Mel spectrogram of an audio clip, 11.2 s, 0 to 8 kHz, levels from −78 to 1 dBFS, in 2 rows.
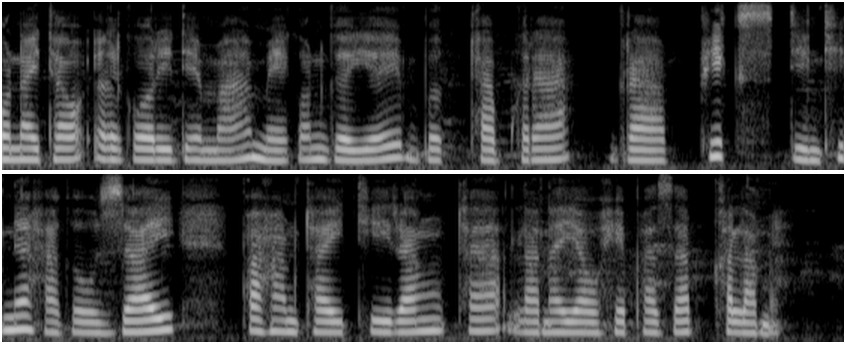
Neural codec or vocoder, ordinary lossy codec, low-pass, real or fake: none; none; none; real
